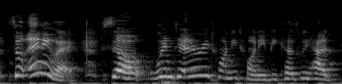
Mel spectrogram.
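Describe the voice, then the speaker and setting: An animated woman's voice amid audible room echo and noticeable background noise. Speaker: real estate agent. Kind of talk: casual explainer. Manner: fast.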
